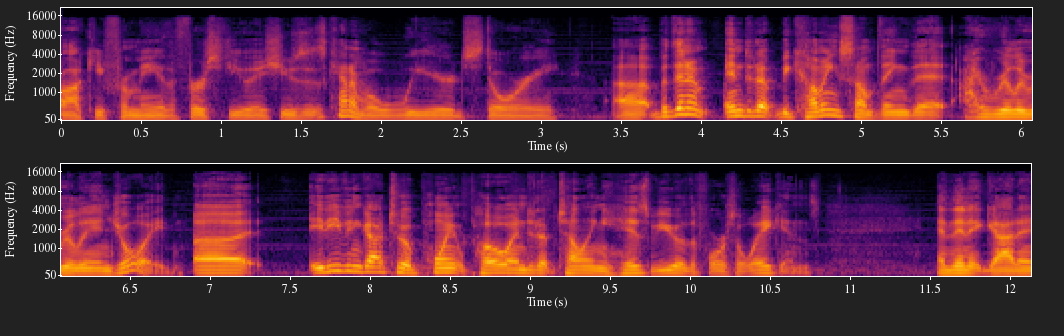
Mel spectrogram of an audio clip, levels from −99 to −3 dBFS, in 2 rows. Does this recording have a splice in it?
yes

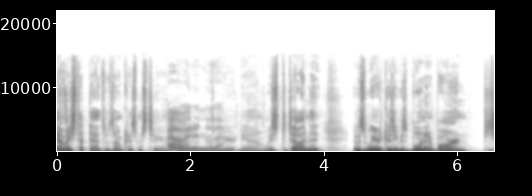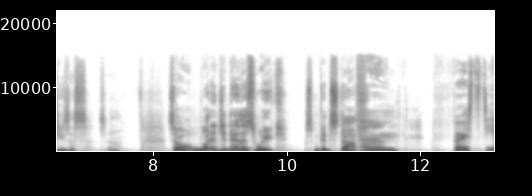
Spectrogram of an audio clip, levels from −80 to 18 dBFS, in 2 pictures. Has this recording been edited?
yes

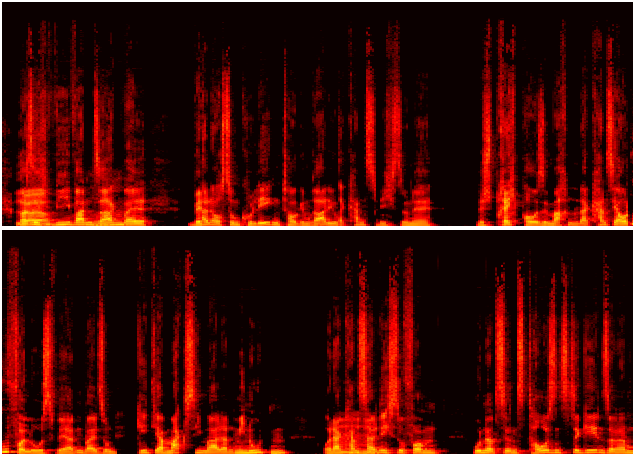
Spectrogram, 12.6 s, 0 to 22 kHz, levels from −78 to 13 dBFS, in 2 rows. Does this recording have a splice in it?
yes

